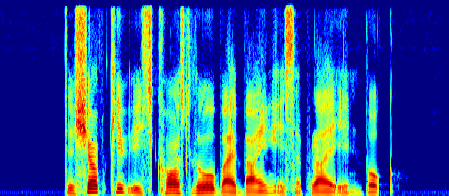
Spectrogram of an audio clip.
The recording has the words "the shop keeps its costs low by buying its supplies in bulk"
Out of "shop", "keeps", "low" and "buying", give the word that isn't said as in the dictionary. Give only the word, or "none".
keeps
